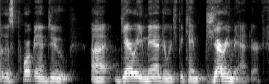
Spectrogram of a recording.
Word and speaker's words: Gerry: the founding period named Eldridge Gary with a hard G um who drew up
